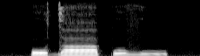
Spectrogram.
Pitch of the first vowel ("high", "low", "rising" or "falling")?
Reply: high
